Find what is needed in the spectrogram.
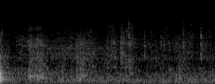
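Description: Crunchy cereal being chewed close to the microphone: one sharp crunch at the start, then faint, irregular crunching.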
